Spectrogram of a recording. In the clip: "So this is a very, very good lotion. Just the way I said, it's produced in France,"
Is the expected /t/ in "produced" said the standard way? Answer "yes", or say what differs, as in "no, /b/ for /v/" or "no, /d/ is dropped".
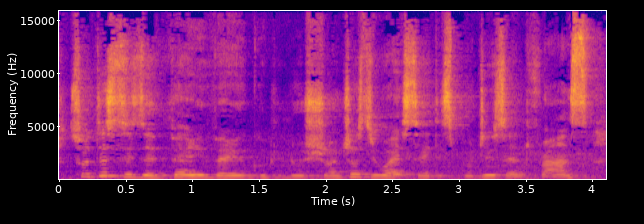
no, /t/ is dropped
